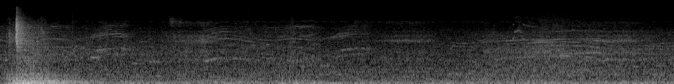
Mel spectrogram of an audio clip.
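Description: A large bird lets out short chirping calls.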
